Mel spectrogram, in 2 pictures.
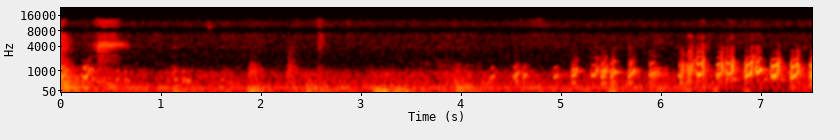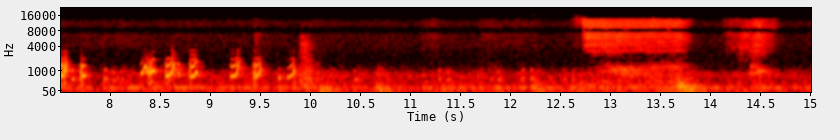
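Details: Teddy and Abyssinian guinea pigs in a good mood chatter while trotting along, a rapid run of short, soft putt-putt pulses bunching up mid-clip, over a steady low hum with a brief bright burst near the end.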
